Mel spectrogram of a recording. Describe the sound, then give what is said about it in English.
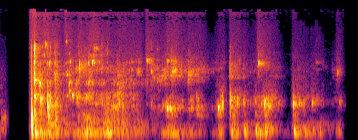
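Beer pours into a glass, starting with a sharp splash and fizzing hiss, then breaking into a run of uneven gurgling glugs that fade away. “Sorry, I'm refreshing my beer.”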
